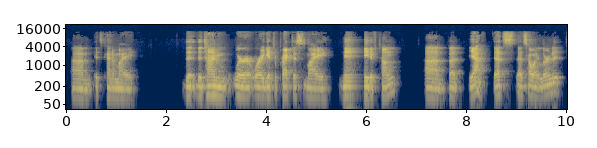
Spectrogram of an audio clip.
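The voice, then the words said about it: American English accent. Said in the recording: “beautiful English accent ... It's an American English accent.”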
